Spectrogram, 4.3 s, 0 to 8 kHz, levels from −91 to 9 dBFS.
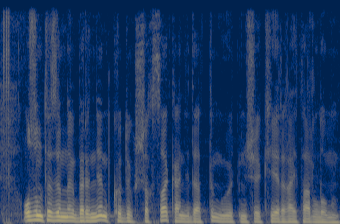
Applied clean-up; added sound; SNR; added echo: none; none; none; none.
